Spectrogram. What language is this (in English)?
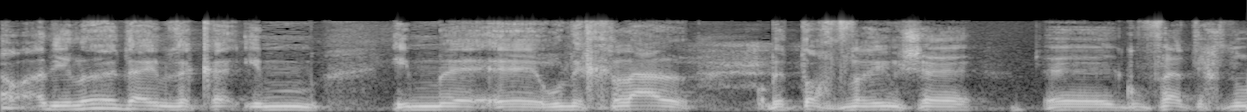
Hebrew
